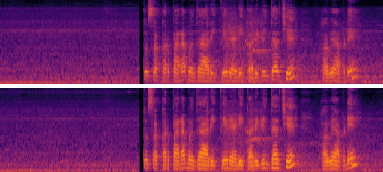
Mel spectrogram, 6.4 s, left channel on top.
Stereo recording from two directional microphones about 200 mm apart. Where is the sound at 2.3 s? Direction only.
45° right (ahead or behind).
